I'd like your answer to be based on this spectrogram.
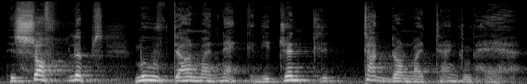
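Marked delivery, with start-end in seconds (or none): none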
